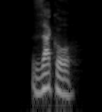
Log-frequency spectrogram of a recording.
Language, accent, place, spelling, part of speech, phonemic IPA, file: German, Germany, Berlin, Sakko, noun, /ˈzako/, De-Sakko.ogg
- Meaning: sportcoat; sports coat; sports jacket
